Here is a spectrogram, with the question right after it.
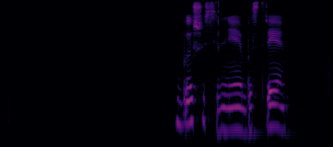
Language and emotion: Russian, neutral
